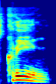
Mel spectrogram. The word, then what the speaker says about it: Krim: mantra Krim, which is we have to roll the R. I can't roll my R, so I can't do it the way it's supposed to be done, but it's Kri, it's Kri. You roll your R and it's Krim.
